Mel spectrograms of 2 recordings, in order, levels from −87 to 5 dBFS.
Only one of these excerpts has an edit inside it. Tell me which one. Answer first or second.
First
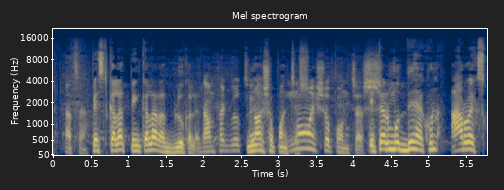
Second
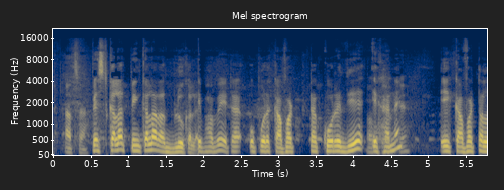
second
